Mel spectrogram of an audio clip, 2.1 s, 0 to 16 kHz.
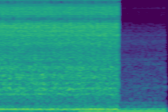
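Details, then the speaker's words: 1968 Ford LTD Brougham 390-2V at idle, choke fully open, after a Motorcraft/Autolite 2100 carburetor rebuild (corroded accelerator pump and power valve), Flowmaster exhausts: steady, even V8 burble with no misses, a big improvement over before. "Idles smoothly. Hear that idle? Sounds wonderful. Running really good. Way better."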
